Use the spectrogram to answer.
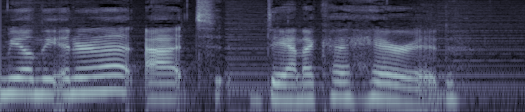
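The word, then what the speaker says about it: Danika Harro: o you could call you could also call her Danica harod if you wanted to say it wrong like me you want har any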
